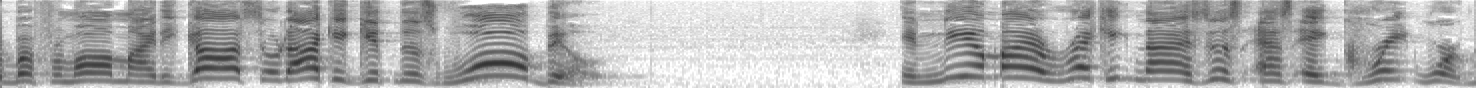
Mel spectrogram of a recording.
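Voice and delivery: loud, high-pitched preacher's declamation; full-force preaching. Real, not acted. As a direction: drive it home to the congregation, forcefully.

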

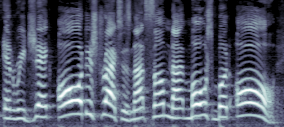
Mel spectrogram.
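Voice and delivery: loud, high, punched preacher's delivery; full-force preaching. Real, not acted. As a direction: hammer each point home to the congregation.

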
